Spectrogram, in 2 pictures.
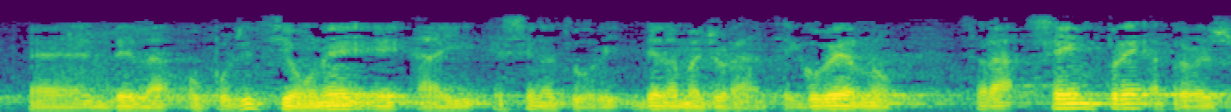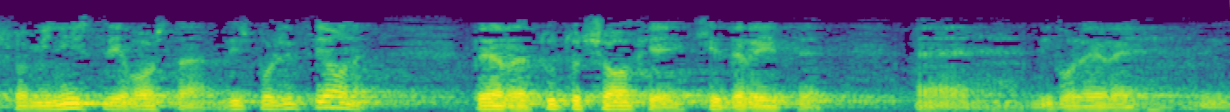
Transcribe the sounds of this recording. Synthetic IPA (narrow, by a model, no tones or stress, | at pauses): d̪elːa̰opːozit̪sːjoːneeajsenat̪oːɾid̪elːamad͡ʒːoɾa̰nt̪sailɡovɛrnosaɾasɛmpɾeʔat̪ːɾavɛrsoiswɔjminist̪ɾiavɔst̪ɾa̰d̪ispozit̪sːjoːne | pert̪ut̪ːot͡ʃɔk̟ːekːjed̪eɾeːt̪ḛ | d̪ivoleːɾe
